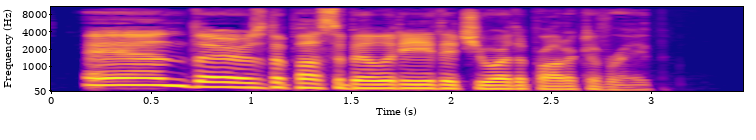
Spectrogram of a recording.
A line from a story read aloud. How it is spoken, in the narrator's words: Chaz paused and then added solemnly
